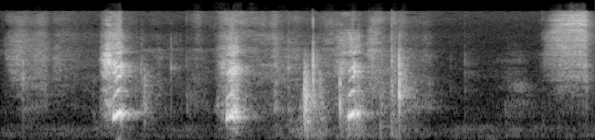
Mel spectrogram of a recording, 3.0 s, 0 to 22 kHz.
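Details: Hiccup sounds performed during an English read-aloud of the children's book Skeleton Hiccups, where the skeleton has hiccups: three short, abrupt hiccups in about 1.5 seconds with breathy sounds between; hiccups.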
